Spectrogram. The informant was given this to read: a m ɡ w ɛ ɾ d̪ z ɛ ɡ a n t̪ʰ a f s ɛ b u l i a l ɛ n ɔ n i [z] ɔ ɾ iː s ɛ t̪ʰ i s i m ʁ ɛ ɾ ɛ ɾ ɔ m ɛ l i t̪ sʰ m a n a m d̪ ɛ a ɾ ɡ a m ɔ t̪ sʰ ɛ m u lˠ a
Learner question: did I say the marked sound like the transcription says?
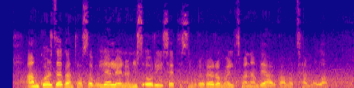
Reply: no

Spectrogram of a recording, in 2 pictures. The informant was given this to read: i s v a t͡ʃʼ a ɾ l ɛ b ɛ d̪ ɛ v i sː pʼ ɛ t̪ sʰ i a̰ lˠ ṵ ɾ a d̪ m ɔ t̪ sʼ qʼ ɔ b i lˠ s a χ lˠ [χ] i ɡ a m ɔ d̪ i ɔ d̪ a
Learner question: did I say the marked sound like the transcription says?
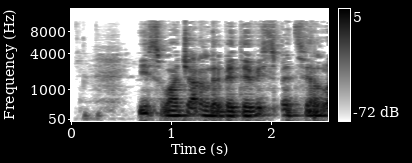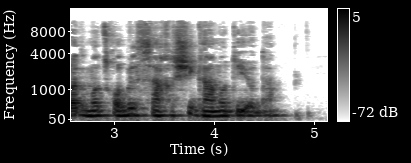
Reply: no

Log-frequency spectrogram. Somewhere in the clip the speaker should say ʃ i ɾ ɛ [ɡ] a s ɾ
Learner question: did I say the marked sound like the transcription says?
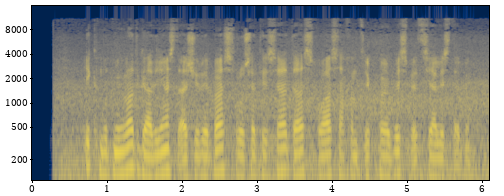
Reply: no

